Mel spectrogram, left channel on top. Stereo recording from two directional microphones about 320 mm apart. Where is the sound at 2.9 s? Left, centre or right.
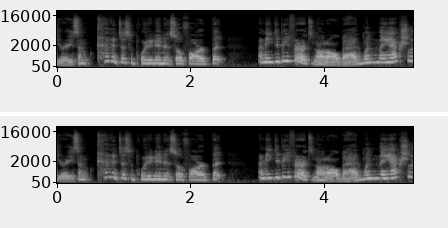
Centre.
